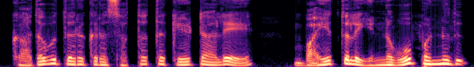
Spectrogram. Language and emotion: Tamil, fearful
